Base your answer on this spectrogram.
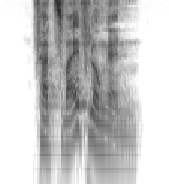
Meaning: plural of Verzweiflung
- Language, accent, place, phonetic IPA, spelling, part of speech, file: German, Germany, Berlin, [fɛɐ̯ˈt͡svaɪ̯flʊŋən], Verzweiflungen, noun, De-Verzweiflungen.ogg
